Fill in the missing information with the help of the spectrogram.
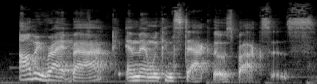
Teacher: bat retraction or the a vowel being pronounced further back in the mouth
